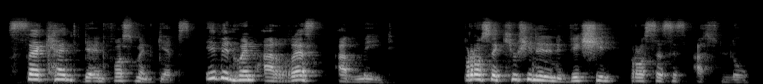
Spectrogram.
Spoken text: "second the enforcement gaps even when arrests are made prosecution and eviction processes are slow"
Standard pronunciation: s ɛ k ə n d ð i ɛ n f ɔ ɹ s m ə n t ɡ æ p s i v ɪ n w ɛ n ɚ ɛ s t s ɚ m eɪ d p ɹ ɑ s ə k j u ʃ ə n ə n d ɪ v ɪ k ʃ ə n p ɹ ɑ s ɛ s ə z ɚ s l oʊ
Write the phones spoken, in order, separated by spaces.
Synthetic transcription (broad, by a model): s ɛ k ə n d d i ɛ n f ɔ s m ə n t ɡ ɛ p s i v ɪ n w ɛ n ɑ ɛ s t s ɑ m eɪ d p ɹ ɑ s ə k j u ʃ ə n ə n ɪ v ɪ k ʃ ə n p ɹ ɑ s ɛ s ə s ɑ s l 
